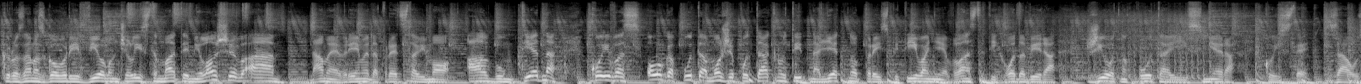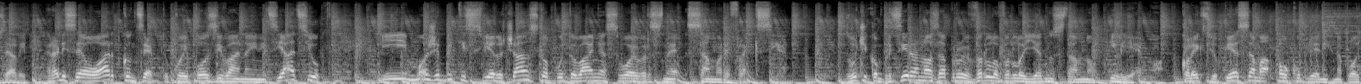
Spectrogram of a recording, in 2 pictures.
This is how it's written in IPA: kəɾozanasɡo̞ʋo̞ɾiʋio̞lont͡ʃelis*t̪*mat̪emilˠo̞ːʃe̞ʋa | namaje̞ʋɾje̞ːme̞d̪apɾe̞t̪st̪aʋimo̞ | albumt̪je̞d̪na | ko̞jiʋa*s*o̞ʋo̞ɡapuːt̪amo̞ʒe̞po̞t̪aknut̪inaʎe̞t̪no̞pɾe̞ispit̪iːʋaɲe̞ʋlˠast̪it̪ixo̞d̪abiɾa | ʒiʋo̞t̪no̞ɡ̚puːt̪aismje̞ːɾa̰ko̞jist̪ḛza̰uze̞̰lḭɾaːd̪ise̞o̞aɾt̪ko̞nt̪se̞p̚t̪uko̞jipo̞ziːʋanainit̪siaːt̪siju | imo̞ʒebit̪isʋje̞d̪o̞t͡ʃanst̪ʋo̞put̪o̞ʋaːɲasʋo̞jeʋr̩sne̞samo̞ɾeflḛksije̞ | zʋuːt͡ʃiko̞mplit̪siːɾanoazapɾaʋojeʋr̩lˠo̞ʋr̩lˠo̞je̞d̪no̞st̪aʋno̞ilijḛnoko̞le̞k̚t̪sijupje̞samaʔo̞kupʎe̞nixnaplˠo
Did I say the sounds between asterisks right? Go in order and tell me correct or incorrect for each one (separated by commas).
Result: correct, correct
